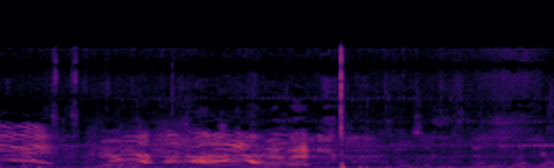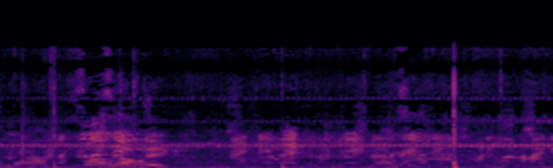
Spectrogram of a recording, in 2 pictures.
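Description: Distant shouts and calls of players and onlookers at an outdoor soccer game, coming and going in short bursts, with two sharp knocks about two and a half and seven and a half seconds in.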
